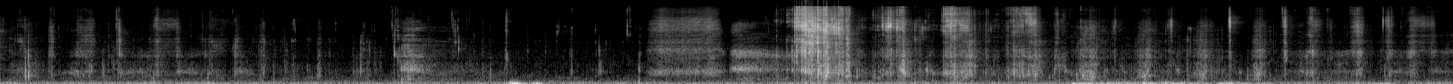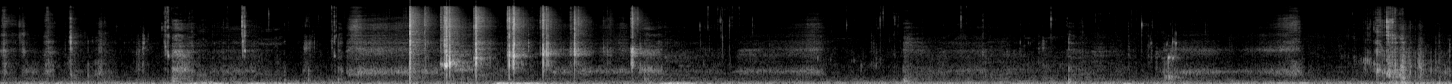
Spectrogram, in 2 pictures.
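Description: Close-miked chewing of pani puri: crisp hollow puri shells crunching and crackling between the teeth, with two louder bouts of crunching, about eight seconds in and again about nineteen seconds in.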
